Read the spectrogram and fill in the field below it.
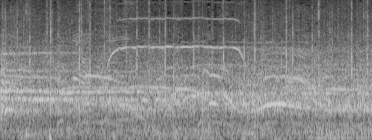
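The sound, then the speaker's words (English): A large crowd cheers and shouts loudly and steadily at the end of an Iowa state championship wrestling match, cheering both the winner and the losing finalist, with high whoops and scattered claps rising over the roar throughout. “And there's a lot of cheering for the winner, but there's also for him as well.”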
